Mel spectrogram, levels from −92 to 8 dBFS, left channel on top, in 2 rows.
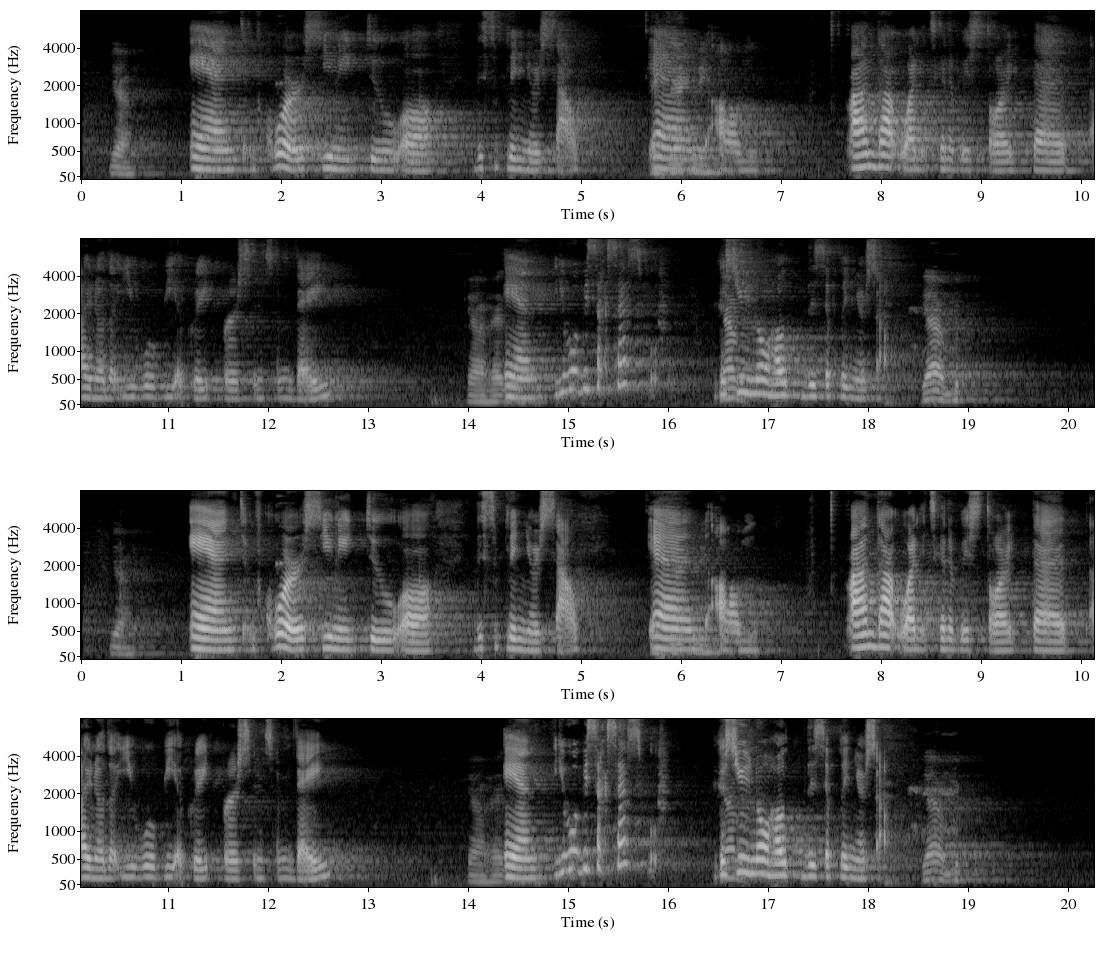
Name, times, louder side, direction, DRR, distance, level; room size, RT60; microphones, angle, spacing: voice 1, 1.1-3.5 3.9-5.0 5.7-6.8 7.7-12.6 14.4-16.0 16.5-18.2, right 5 dB, 85° right, 13 dB, 0.7 m, -27 dB
voice 2, 5.7-6.4 14.0-14.5 16.5-16.8 18.5-18.9, left 4 dB, 65° left, 7 dB, 0.7 m, -36 dB
29.5 x 26.5 x 4.2 m, 2.2 s
head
